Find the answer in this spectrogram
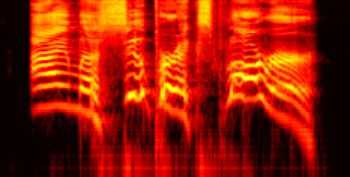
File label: Cartoon little child voice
